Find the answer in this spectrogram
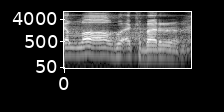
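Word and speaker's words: الله أكبر: আপনি যদি আল্লাহু আকবার এই শব্দটাকে জিহ্বার গোড়া থেকে একটু আগে বাড়ায়, যদি কাফের উচ্চারণ না করে গলা থেকে বলেন তাহলে এর অর্থ হবে আল্লাহ দুলাবালি যুক্ত।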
